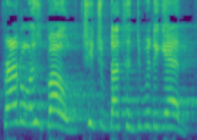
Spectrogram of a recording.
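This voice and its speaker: A woman's voice: high-pitched, big pitch swings, moderate pace, bright, forceful tone, full character voice. A woman doing a cheering polite giraffe.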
